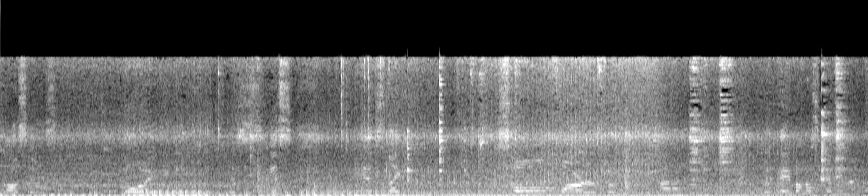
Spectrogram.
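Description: A motor vehicle's engine running steadily close by, a loud low hum under women's talk and laughter.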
